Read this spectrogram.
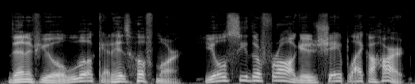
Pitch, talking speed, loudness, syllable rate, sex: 130 Hz, 245 wpm, -19 LUFS, 4.7 syllables/s, male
